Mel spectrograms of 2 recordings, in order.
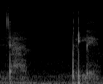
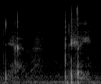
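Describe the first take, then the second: No difference in how they are said.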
